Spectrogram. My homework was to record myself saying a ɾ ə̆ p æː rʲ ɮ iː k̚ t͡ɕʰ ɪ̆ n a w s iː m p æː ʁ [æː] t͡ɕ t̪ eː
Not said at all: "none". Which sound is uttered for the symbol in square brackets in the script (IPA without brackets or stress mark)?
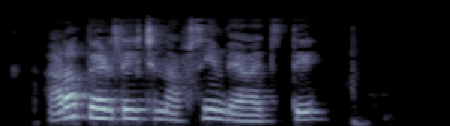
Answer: aː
